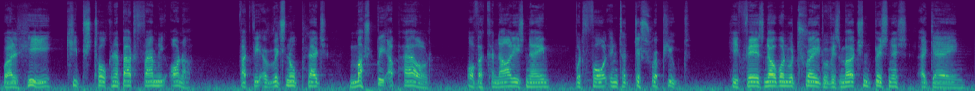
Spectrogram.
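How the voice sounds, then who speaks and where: A man's voice: unhurried, fairly bright tone. A man voicing a talking locust, a gossipy messenger in a radio drama. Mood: reporting gravely. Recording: clear background noise with low rumble.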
